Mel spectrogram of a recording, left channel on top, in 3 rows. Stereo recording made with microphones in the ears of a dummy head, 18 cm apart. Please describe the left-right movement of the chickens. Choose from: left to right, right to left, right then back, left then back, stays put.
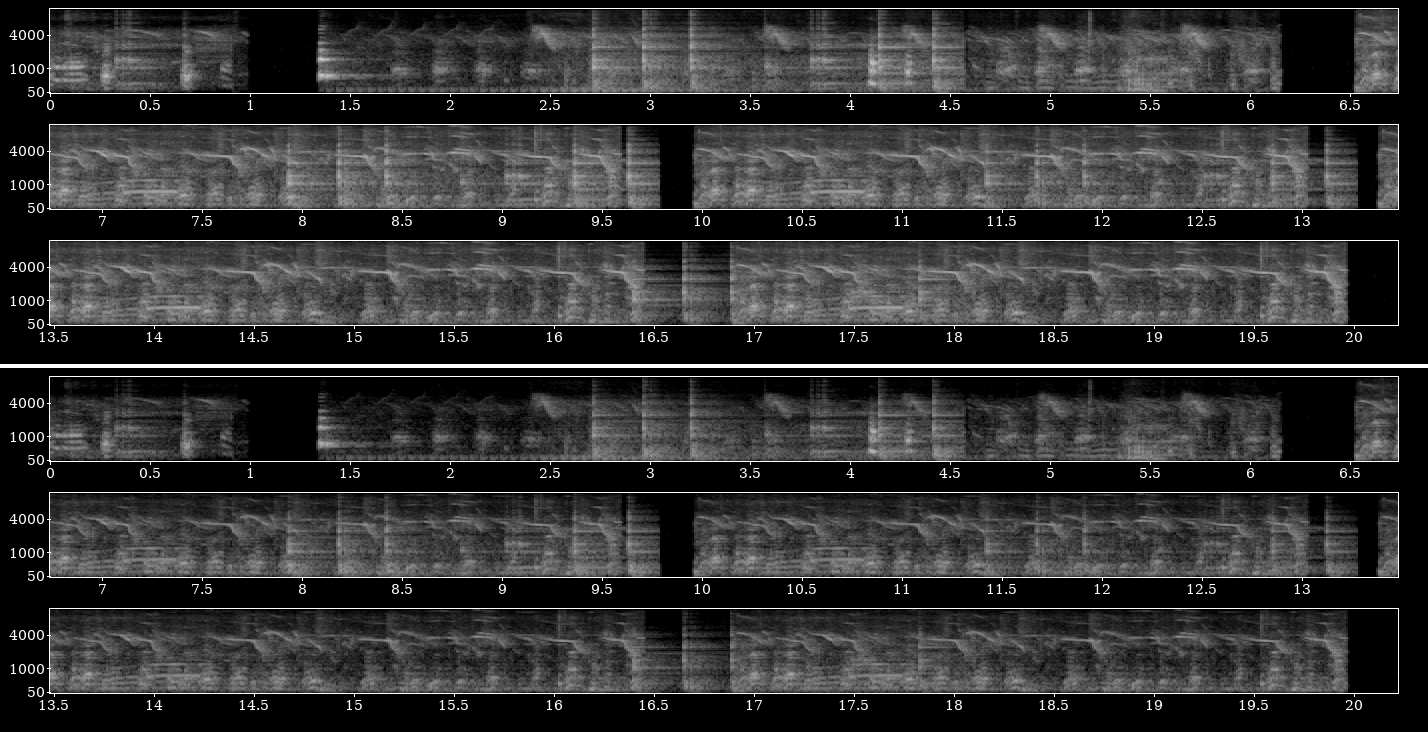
stays put.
